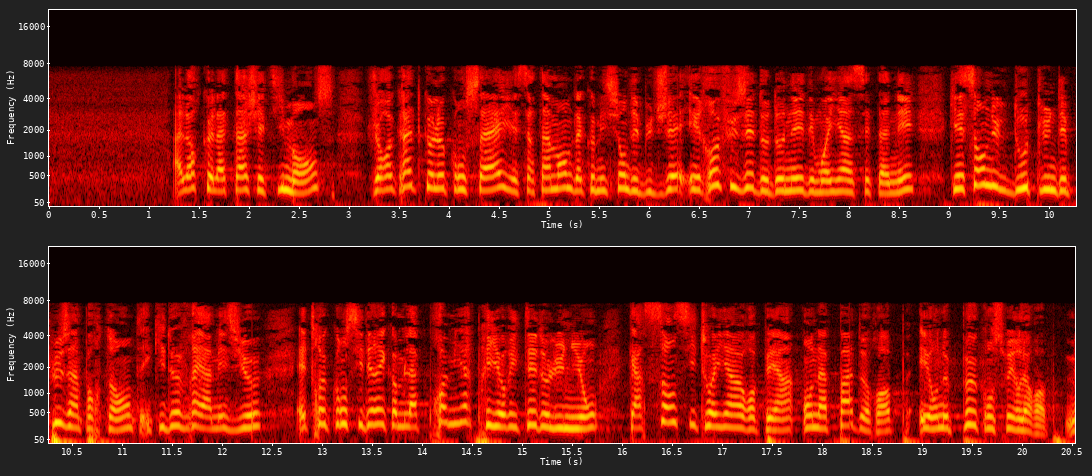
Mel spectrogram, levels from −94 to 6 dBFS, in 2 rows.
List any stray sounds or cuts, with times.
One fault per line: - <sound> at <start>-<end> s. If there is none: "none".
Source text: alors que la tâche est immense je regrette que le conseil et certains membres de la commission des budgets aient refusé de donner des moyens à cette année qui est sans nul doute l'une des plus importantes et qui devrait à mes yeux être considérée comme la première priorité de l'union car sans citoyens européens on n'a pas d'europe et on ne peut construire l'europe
none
